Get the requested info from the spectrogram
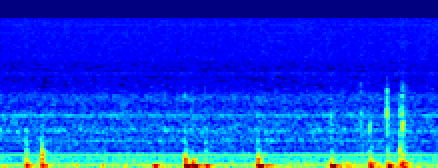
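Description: Irregular low thuds, about eight in four seconds, from a computer mouse and keyboard being worked on the desk near the microphone, over a steady electrical hum.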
